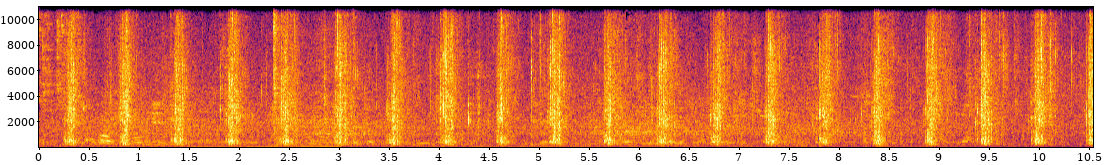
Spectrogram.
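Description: A squad of ceremonial guards marching in step, their boots striking the stone paving together in an even rhythm, just under two steps a second.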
